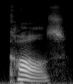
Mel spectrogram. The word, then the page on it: calls: American English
